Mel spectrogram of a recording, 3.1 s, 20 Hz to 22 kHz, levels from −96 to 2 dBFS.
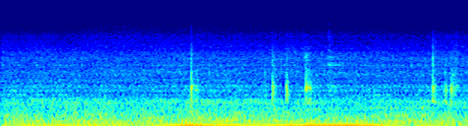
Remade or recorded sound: remade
